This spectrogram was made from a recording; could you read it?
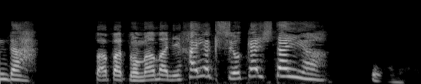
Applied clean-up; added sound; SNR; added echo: neural mask model Resemble Enhance denoiser.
